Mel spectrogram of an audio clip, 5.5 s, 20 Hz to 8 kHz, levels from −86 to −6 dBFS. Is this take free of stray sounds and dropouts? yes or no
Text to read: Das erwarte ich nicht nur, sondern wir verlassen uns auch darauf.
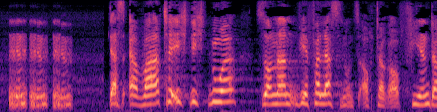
no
